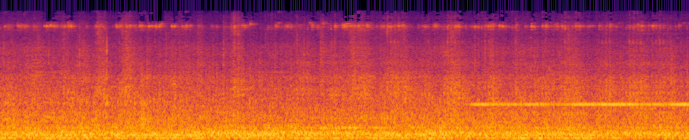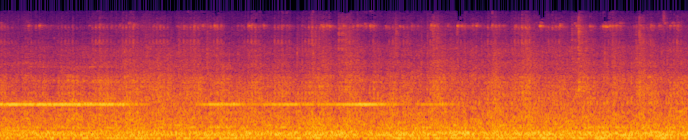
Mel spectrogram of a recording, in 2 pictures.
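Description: Vintage passenger train running along the rails: a steady heavy rumble with faint scattered clicks. About a third of the way in, a thin high squeal comes in and holds for several seconds, breaks briefly, then fades out.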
